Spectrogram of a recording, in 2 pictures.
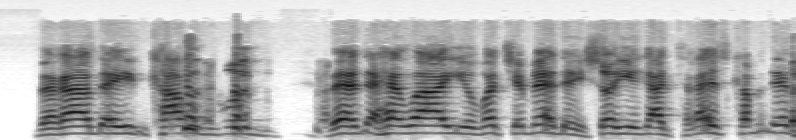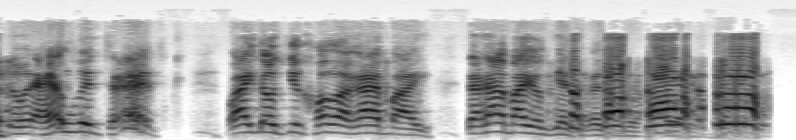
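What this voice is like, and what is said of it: Put-on Jewish accent. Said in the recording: “that nice Jewish accent”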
